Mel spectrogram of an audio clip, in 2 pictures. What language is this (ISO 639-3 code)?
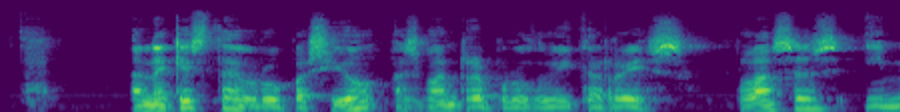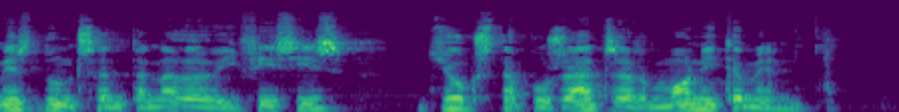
cat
